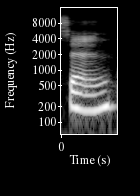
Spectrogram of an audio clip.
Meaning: you (singular)
- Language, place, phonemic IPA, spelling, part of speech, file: Azerbaijani, Baku, /sæn/, sən, pronoun, Az-az-sən.ogg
